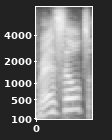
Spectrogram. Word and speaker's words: result: a result is it result or is it result result second syllable right as a result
